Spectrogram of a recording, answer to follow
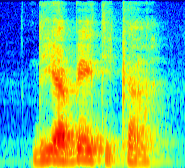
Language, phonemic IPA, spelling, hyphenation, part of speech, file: Dutch, /ˌdi.aːˈbeː.ti.kaː/, diabetica, di‧a‧be‧ti‧ca, noun, Nl-diabetica.ogg
- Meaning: female equivalent of diabeticus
